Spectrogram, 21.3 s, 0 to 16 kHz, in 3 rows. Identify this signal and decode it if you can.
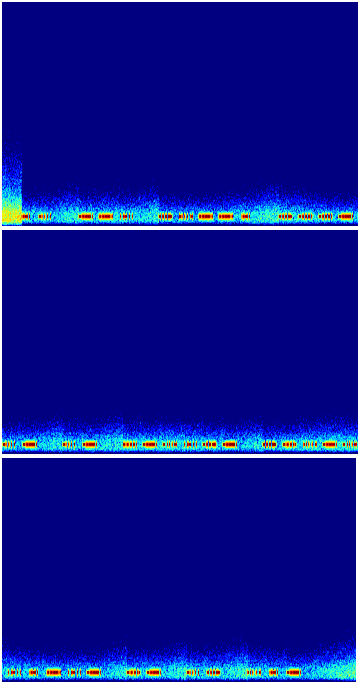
Hellschreiber (Feld-Hell, 122.5 baud), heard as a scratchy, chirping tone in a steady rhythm, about 720 Hz. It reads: IL EST AUSSI APPELE LE CENTRE ADVENTISTE DE LA VIE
